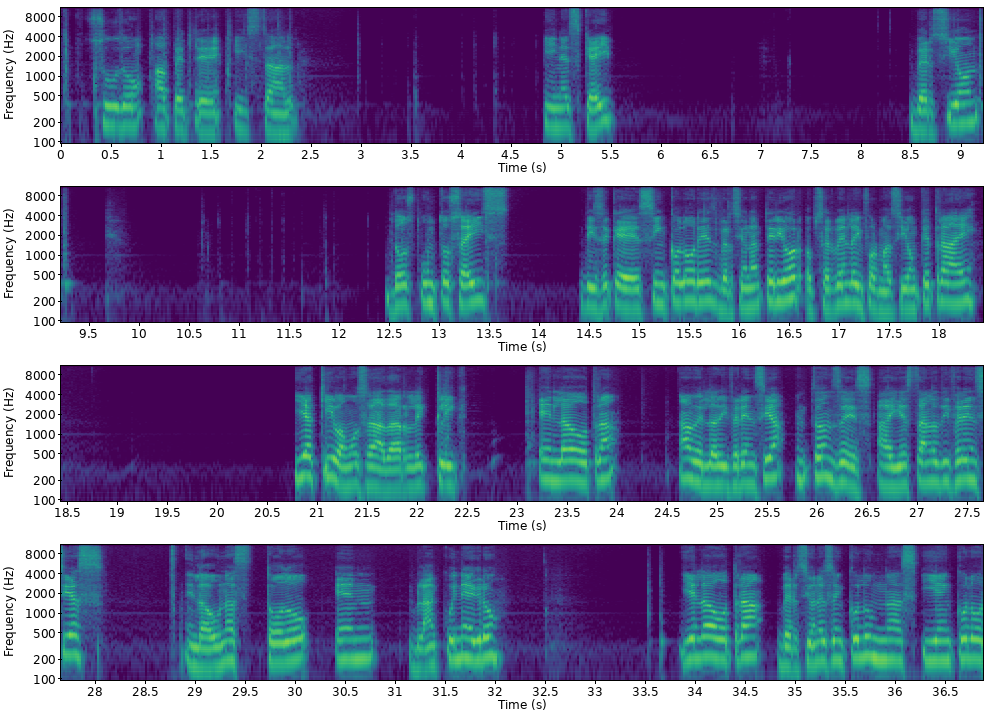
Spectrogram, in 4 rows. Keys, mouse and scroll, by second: 0.0-5.1 typing, 8.1 click, 9.0 typing, 10.7-13.8 typing, 21.0-28.9 drag, 28.9-36.0 scroll up 1, 36.0-36.8 scroll up 1.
